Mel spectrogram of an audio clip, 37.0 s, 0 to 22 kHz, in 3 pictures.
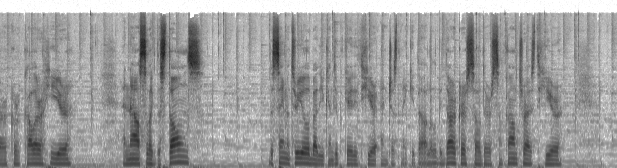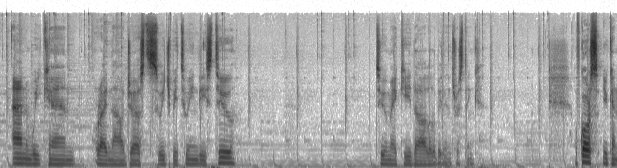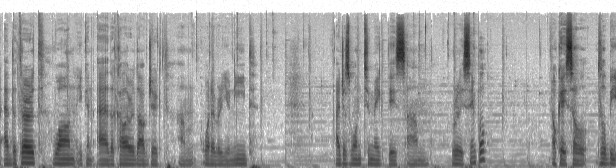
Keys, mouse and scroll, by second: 2.8 click, 5.4-7.5 drag, 11.5-12.4 drag, 13.6-28.5 drag, 30.1-34.1 drag, 34.3-37.0 middle drag.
